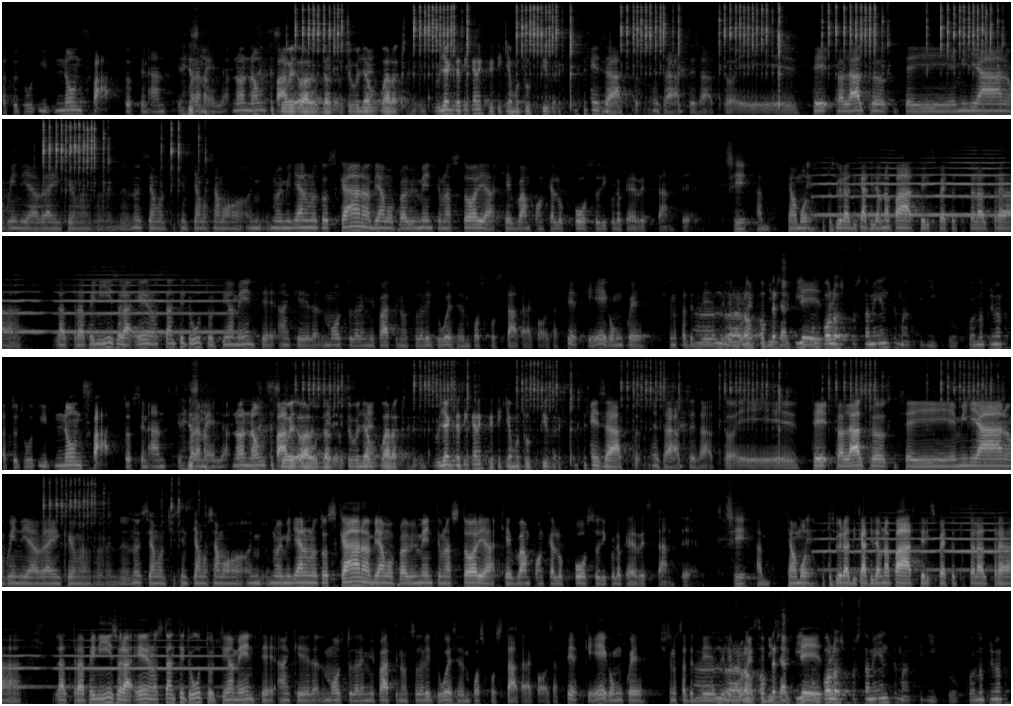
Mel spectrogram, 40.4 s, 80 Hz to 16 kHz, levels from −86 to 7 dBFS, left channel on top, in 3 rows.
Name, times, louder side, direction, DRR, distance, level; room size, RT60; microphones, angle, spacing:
voice 1, 0.0-3.8 4.1-4.2 4.8-5.0 7.8-8.3 8.6-22.7 23.5-23.7 23.9-26.1 26.4-27.2 27.6-35.5 35.8-38.0, right 5 dB, 85° right, 14 dB, 0.8 m, -41 dB
voice 2, 2.3-2.8 3.3-7.7 8.0-8.1 9.0-9.1 23.1-23.4 24.2-24.3 36.1-40.3, right 1 dB, 15° right, 8 dB, 1.1 m, -42 dB
Clock, 3.8-4.6 5.3-6.2 6.7-7.6 8.1-9.0 9.6-10.4 10.9-11.8 12.3-13.4 14.0-14.9 15.6-16.2, left 12 dB, 75° left, 1.0 m, -38 dB
Trumpet, 24.2-30.1, left 1 dB, 20° left, 1.1 m, -47 dB
22.0 x 19.5 x 7.5 m, 0.77 s
head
